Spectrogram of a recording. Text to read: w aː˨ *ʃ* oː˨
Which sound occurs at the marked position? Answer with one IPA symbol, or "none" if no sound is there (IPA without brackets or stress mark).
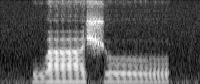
ʃ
